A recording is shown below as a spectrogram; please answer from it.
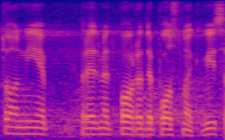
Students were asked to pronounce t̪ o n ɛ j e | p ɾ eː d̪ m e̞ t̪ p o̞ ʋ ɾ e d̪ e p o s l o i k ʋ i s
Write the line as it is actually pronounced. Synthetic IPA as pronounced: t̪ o n i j e | p ɾ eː d̪ m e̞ t̪ p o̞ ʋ ɾ e d̪ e p o s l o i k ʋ i s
